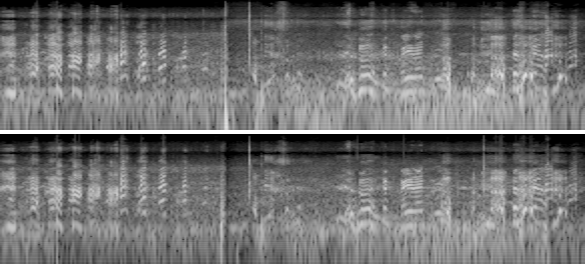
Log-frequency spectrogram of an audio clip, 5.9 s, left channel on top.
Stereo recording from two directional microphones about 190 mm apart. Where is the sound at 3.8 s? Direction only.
40° left (ahead or behind).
